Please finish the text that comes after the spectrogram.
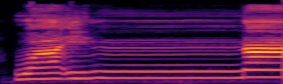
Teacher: اب ہم نے حمزہ کو نون مشدد کے ساتھ ملانا ہے اور ایک الف کے برابر لمبا غنہ کرنا ہے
